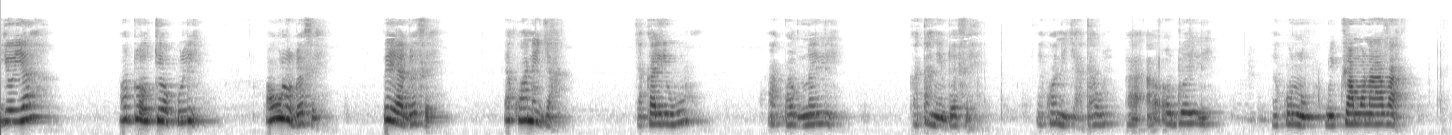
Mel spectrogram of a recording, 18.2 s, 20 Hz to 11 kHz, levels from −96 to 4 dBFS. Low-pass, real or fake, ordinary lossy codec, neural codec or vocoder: 7.2 kHz; real; AAC, 48 kbps; none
